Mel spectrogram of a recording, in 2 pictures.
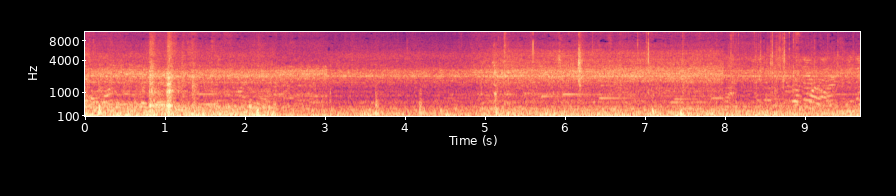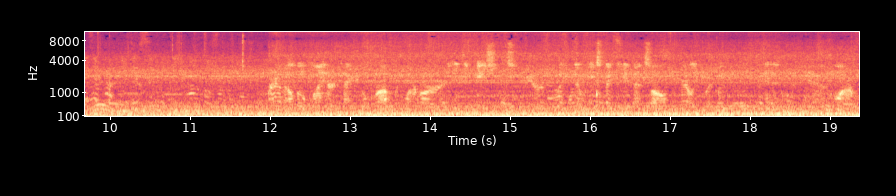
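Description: An aircraft cabin drones with a steady low hum.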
